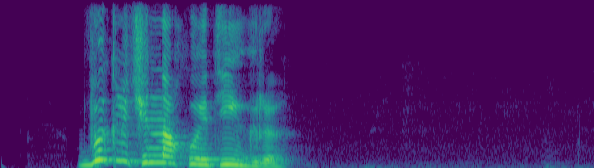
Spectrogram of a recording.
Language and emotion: Russian, angry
